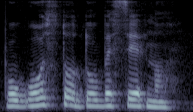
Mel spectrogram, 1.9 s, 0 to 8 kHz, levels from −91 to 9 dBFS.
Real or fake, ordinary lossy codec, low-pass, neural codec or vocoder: fake; none; none; codec, 16 kHz, 4 kbps, FunCodec, trained on Chinese and English, 50 frames a second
